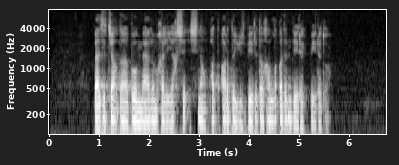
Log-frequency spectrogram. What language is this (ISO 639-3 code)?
uig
